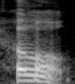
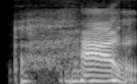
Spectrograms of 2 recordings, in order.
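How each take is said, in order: First: The word begins with a vowel sound. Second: The word begins with an H sound. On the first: The speaker calls it right. "but it's oat" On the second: The speaker calls it wrong. "A lot of people pronounce it hot couture"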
